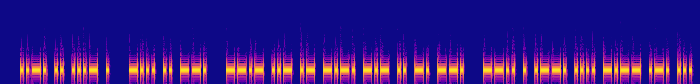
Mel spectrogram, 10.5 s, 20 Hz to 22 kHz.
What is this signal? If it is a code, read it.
Morse code, heard as a keyed tone, about 28 wpm, 700 Hz. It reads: FIVE BIG QUACKING ZEPHYRS
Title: Pangram Challenge v2 - 28wpm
